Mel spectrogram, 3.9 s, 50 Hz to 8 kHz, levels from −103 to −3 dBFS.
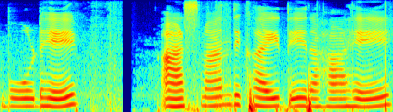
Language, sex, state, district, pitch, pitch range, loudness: Hindi, female, Uttar Pradesh, Budaun, 210 Hz, 200-220 Hz, -17 LUFS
